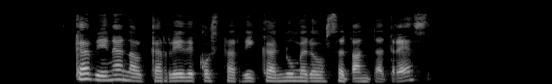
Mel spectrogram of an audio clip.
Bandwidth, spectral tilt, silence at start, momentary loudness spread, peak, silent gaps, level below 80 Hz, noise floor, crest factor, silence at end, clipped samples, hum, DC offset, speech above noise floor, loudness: 11.5 kHz; -3.5 dB/octave; 0.75 s; 8 LU; -10 dBFS; none; -82 dBFS; -77 dBFS; 20 dB; 1.25 s; under 0.1%; none; under 0.1%; 48 dB; -28 LUFS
